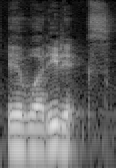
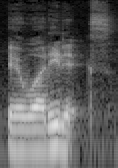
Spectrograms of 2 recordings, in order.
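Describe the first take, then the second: The two takes are said the same way.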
